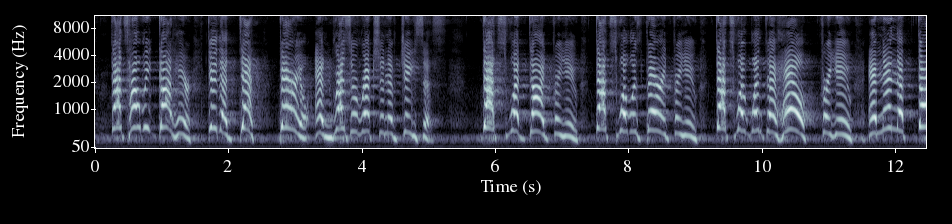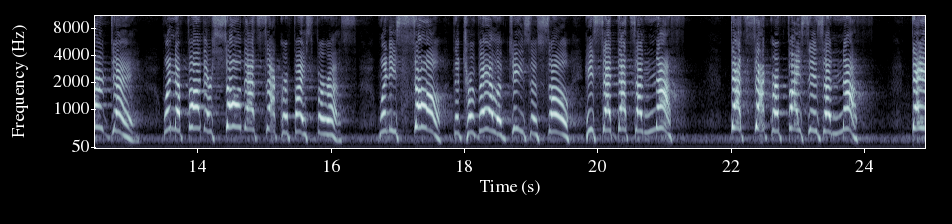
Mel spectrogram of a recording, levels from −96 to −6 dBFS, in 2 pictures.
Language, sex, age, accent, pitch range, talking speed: English, female, 50-69, American, 270-445 Hz, 145 wpm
